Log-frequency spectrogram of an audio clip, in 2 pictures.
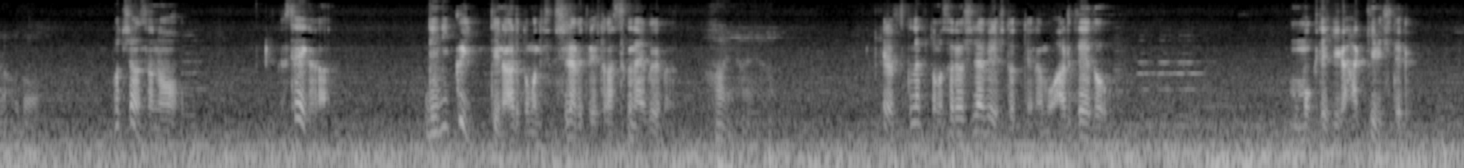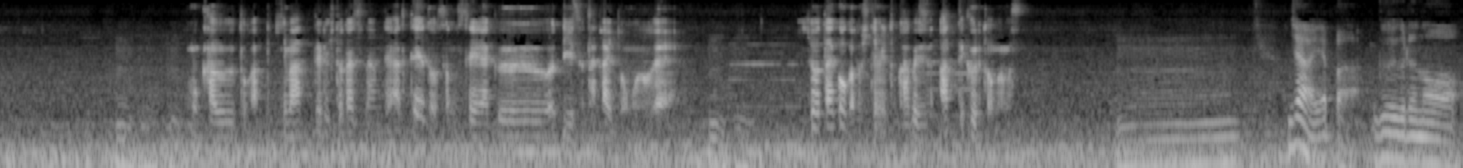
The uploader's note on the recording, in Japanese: ベトナムと日本の国際電話の音声です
